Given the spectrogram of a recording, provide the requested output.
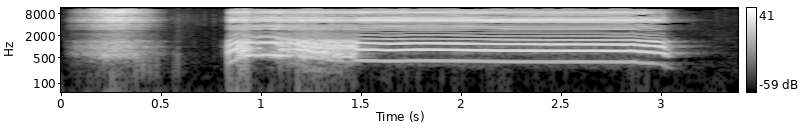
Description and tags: rubber chicken09
A toy rubber chicken
scream, cartoony, toy, honking, honk, screaming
